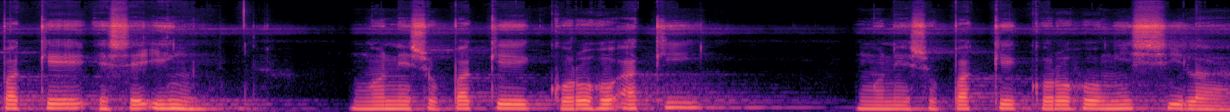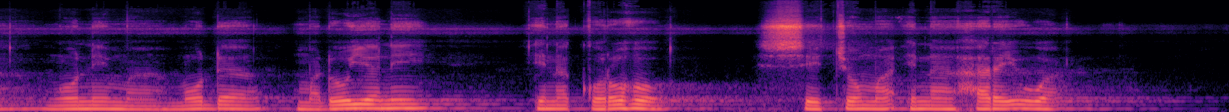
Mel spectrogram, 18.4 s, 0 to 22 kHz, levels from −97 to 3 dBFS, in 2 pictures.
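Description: Speech recording with no technical faults detected.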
